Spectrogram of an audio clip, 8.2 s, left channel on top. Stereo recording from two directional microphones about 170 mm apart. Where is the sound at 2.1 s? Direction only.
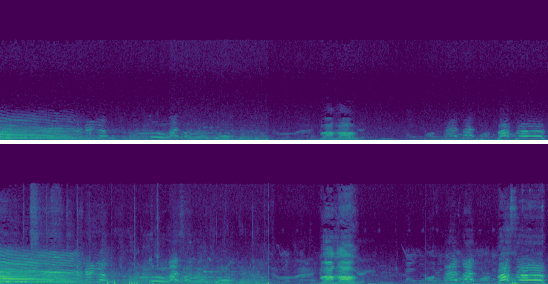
30° left (ahead or behind).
